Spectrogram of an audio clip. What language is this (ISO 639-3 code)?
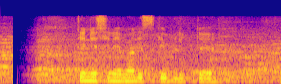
ben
